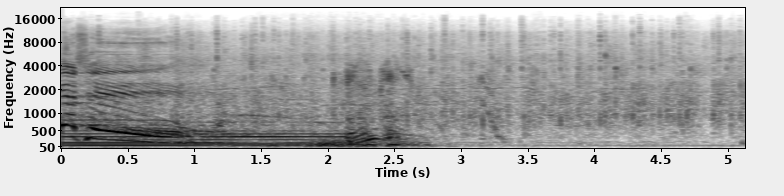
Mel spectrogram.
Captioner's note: audience applauds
